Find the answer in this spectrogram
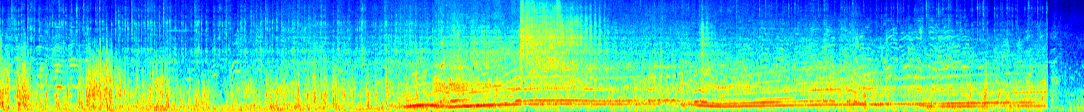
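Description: Drag-race cars at the start line, then pulling away hard: the engine note climbs from about six seconds in, with a sharp burst of noise around eight seconds. The pitch then drops and climbs again as a gear is changed, and the sound cuts off suddenly near the end.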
